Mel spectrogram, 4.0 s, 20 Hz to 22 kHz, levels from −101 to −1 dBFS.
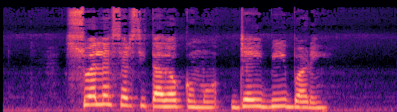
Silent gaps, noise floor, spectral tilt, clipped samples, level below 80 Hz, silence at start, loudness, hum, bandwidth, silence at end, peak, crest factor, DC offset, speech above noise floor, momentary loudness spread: none; -54 dBFS; -4.5 dB/octave; under 0.1%; -60 dBFS; 0.65 s; -17 LUFS; none; 16.5 kHz; 0.7 s; -2 dBFS; 16 dB; under 0.1%; 38 dB; 10 LU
